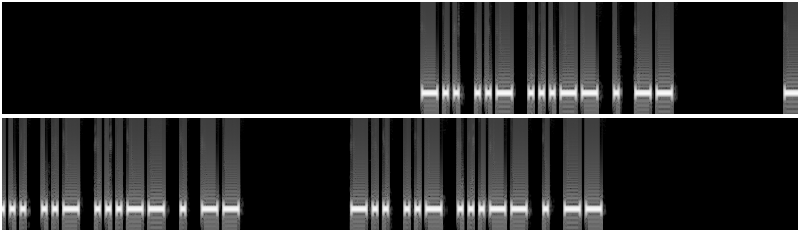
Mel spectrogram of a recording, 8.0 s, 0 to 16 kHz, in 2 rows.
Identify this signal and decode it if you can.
Morse code, heard as a keyed tone, about 46 wpm, 700 Hz. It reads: DU3EM DU3EM DU3EM
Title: DXCC-100 Call Signs - 5 Characters - Repeated 3x - 45wpm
